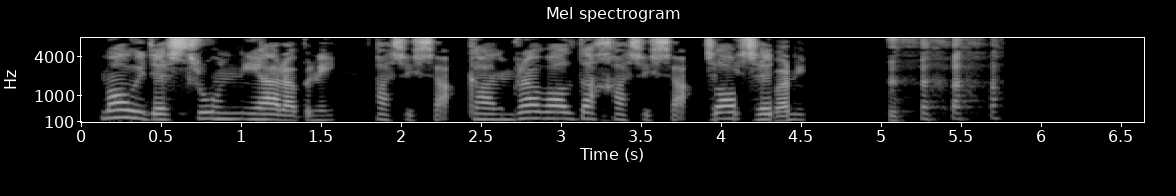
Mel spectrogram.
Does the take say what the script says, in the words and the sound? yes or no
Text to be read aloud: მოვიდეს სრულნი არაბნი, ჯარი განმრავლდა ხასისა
no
